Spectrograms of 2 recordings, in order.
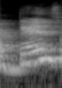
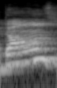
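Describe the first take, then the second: First: डांस said as "dense", with an "e" vowel; short "eh" sound in डांस; corrected front vowel. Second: डांस with a long open "aa"; wrong broad vowel. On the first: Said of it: "डांस होता है". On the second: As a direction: say डांस as "daans". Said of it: "डांस नहीं होता". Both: Shown as a demonstration.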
